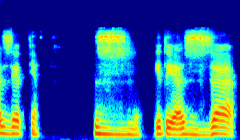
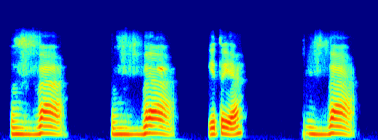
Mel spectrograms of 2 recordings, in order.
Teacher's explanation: bunyinya itu sama seperti huruf z ya cuman tidak setajam huruf Zai kalau huruf Zai kan tajam ya Z nya Z gitu ya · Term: huruf dalal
